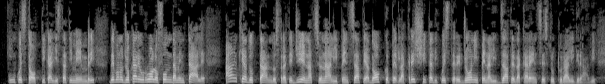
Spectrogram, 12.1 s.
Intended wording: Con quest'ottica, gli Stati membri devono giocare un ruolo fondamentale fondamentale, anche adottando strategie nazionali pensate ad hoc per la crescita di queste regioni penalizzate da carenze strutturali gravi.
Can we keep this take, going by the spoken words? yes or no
no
